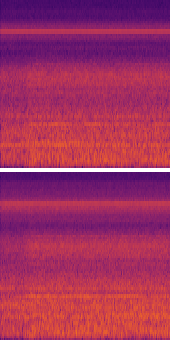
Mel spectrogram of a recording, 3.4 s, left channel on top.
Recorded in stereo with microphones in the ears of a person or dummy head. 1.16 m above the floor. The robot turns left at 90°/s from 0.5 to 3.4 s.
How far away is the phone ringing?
No phone ringing in this recording.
